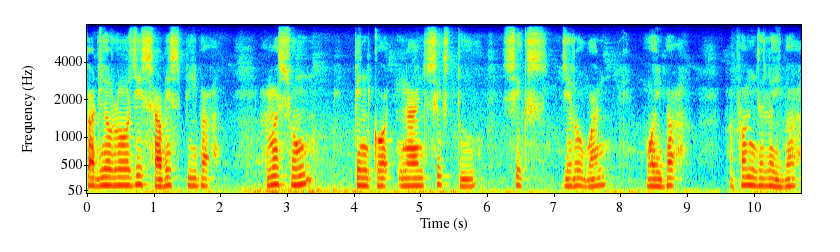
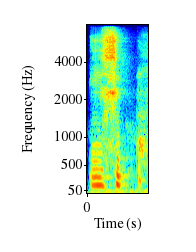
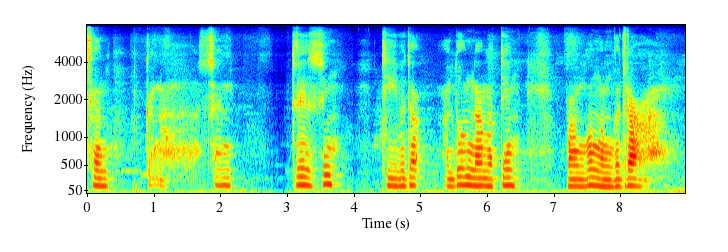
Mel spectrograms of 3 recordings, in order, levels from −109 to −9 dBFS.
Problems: background sounds at intervals, background conversations at intervals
